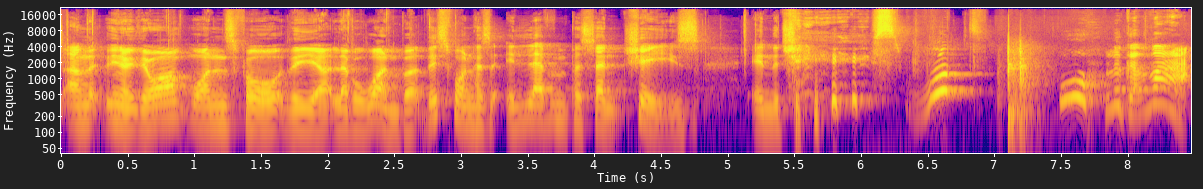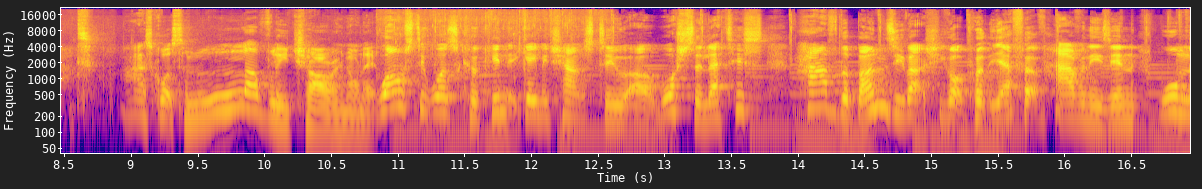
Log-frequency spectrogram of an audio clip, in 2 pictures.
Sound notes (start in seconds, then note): 6.0 laughs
